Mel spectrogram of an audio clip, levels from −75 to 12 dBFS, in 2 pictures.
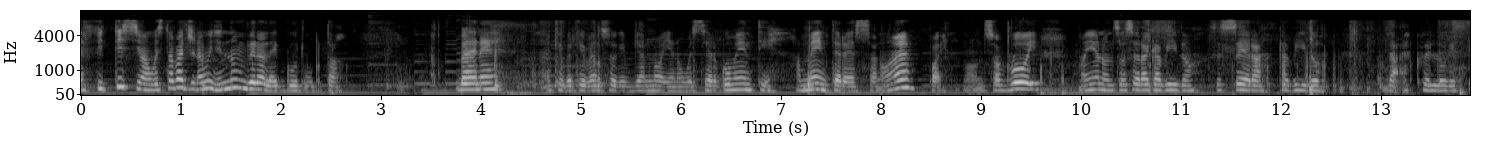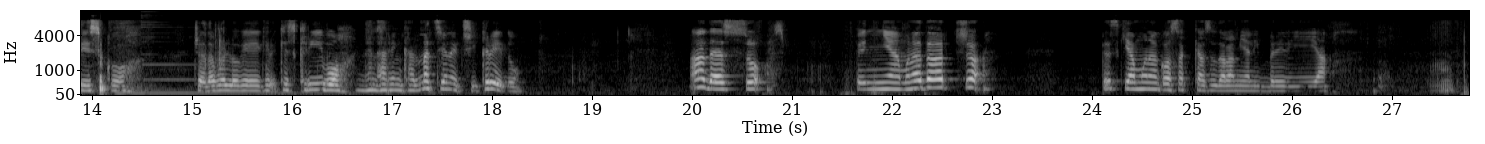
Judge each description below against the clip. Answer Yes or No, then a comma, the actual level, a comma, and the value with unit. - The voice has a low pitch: No, high, 210 Hz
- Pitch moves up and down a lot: No, average, 4.7 semitones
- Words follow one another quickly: No, average, 140 wpm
